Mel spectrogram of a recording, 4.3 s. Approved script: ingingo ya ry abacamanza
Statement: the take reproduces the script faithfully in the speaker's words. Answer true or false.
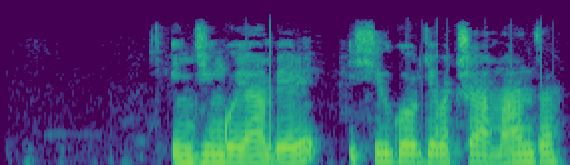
false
